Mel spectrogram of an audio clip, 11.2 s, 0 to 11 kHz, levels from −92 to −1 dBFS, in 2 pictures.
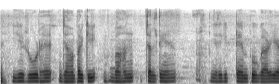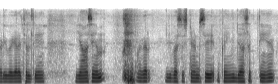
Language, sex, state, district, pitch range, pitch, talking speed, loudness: Hindi, male, Uttar Pradesh, Jalaun, 120-130 Hz, 125 Hz, 150 wpm, -21 LUFS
